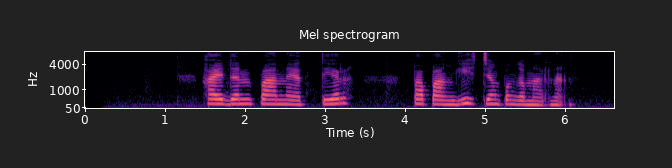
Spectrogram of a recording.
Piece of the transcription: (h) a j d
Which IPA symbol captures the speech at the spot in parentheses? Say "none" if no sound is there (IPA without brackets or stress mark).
h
